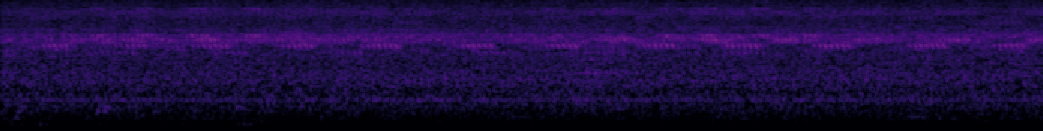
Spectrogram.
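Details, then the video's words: Insect chorus led by bell crickets at night, the sky slowly brightening: continuous high, rapidly pulsed ringing in two close bands, no pauses, over a soft hiss. "bell cricket Cry of falling insects"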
